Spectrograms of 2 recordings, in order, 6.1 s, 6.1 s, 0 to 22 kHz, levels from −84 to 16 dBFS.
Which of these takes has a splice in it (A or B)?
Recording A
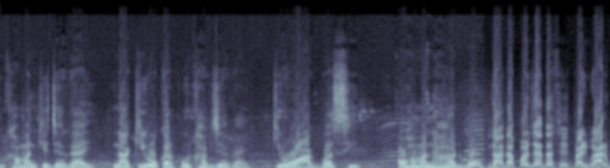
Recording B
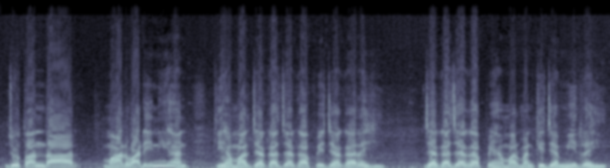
A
